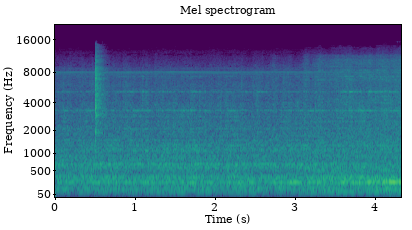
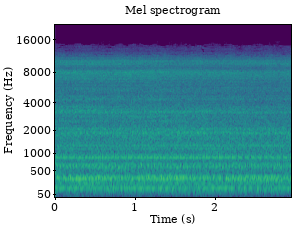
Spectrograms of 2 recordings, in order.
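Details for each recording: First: Lathe facing the spindle of a dividing head with a right-hand knife tool under power feed; a steady squealing ring builds under the cut over the motor hum. The tool chatters, changing spindle speed didn't help, and a faster feed cut better. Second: Lathe facing the end of a dividing-head spindle with the thick steady in place because of the long overhang. Steady, even machining hum and smooth hiss with no chatter: a clean cut.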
